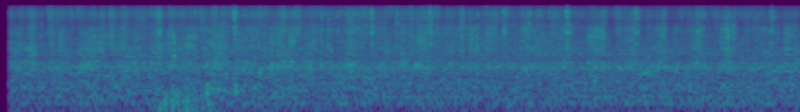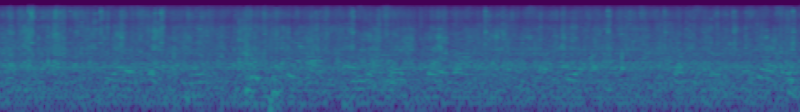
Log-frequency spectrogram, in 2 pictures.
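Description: Murmur of an outdoor crowd of spectators chatting, with many irregular clicks of a troop of horses' hooves on a gravel parade ground.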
